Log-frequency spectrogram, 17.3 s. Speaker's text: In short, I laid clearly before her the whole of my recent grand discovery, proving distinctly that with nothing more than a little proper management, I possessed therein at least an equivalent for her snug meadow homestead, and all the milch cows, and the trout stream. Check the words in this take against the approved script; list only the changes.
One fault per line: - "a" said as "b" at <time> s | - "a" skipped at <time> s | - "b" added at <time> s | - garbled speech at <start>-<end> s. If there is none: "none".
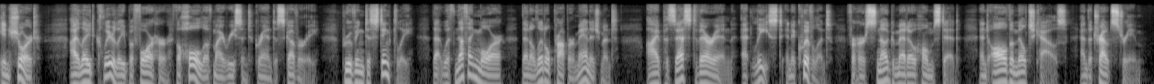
none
